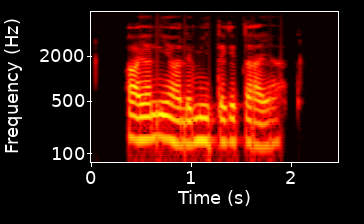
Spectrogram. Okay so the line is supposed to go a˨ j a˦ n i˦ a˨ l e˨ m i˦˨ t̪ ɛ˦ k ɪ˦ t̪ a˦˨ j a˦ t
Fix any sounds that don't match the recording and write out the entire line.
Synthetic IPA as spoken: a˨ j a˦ n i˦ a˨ l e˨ m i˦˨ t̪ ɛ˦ k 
